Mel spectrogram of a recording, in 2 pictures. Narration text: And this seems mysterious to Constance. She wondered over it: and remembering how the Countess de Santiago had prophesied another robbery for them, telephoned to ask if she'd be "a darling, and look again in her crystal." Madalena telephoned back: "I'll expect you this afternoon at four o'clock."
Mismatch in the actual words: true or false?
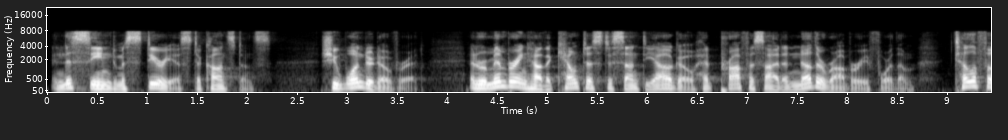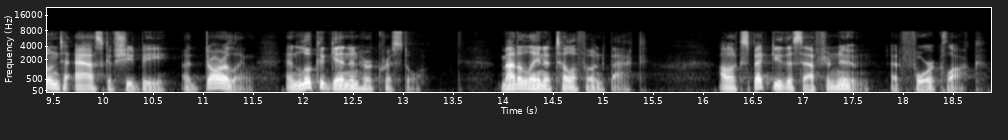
true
